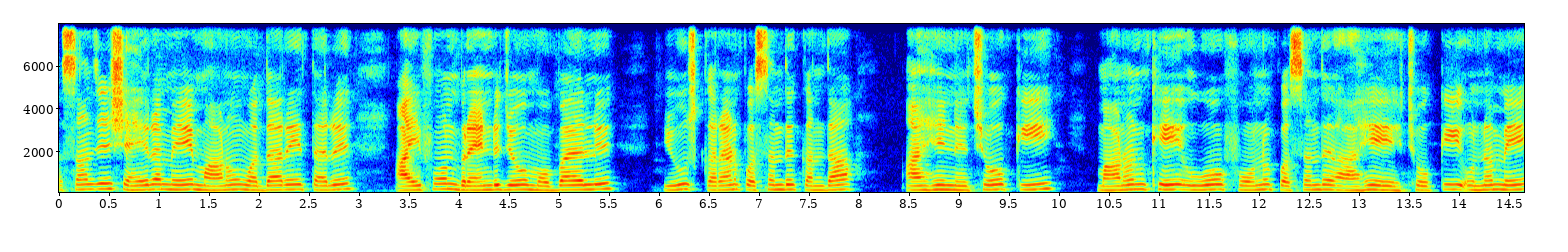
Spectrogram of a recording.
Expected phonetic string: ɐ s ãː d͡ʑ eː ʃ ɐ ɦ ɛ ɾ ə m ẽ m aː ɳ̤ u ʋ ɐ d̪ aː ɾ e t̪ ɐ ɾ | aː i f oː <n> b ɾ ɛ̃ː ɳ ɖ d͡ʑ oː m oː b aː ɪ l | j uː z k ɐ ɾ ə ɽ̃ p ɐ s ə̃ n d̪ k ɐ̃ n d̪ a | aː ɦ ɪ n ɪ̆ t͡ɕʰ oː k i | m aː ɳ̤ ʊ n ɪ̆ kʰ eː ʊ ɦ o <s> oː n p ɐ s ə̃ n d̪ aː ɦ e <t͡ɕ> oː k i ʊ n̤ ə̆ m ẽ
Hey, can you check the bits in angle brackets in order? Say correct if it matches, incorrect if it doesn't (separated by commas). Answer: correct, incorrect, incorrect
